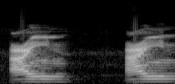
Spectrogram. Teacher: আইনের উচ্চারণটা হবে আমাদের কণ্ঠনালীর যে মাঝ বরাবর, অর্থাৎ আমাদের যে গলার উঁচু অংশটা আছে এখান থেকে একটু গলাটা চেপে একটু বসা বসা আওয়াজে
